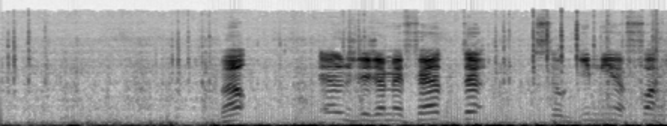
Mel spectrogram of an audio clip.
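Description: Mountain bike rolling down a dirt trail with wind rumbling on the camera microphone. About a second and a half in, a person's voice calls out briefly, with no words made out, for a second or two.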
